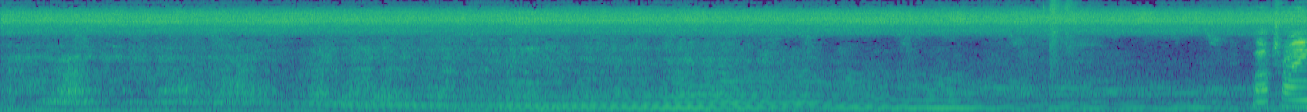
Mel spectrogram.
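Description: Propeller aircraft engine drone passing over. It grows louder towards the middle and fades near the end.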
